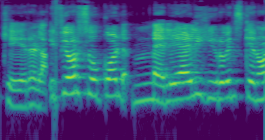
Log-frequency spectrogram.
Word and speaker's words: Kerala: It's not Malayalam or Kerala. It's Malayalam and Kerala.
